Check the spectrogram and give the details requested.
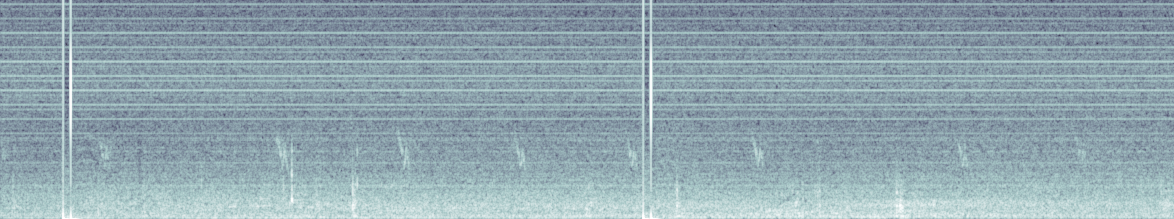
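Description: Quiet outdoor ambience with faint, short bird chirps scattered through, over a steady hiss. Two sharp double clicks, about half a second in and about six and a half seconds in, are the loudest sounds.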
